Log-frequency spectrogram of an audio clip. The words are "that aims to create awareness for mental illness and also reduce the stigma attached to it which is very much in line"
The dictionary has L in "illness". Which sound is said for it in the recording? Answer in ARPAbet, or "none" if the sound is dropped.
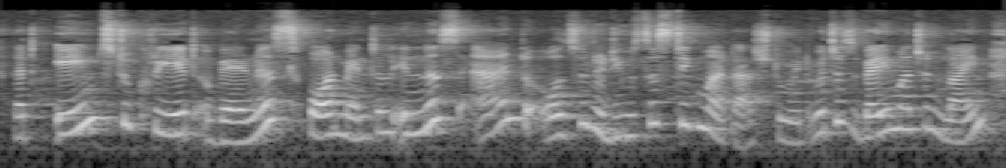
L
